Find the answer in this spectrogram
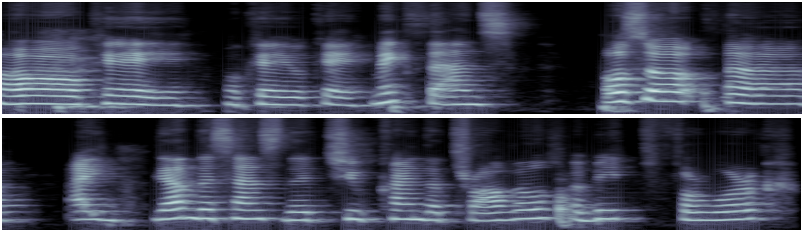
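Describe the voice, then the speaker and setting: A woman hosts a podcast interview over a video call. She talks slowly and chattily, with a slightly high voice. She often pauses and starts her sentences again. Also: fairly even intonation, fairly bright tone. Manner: chatty, slow and halting, with laughs. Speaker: podcast host.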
